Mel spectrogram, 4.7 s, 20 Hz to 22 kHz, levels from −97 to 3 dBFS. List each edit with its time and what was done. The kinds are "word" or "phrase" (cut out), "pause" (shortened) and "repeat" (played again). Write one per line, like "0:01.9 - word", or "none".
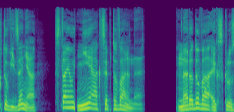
0:01.5 - word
